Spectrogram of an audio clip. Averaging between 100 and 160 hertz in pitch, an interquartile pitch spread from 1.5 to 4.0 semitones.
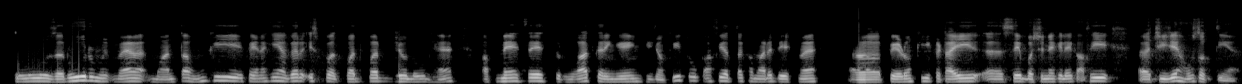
Yes: medium, 140 Hz; average, 2.9 semitones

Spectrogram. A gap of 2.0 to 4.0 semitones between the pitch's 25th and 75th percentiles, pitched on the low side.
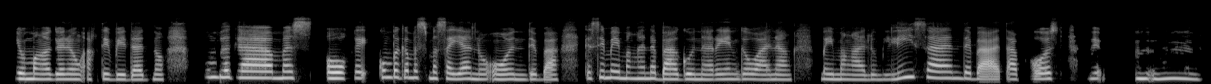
No: average, 3.5 semitones; very high, 255 Hz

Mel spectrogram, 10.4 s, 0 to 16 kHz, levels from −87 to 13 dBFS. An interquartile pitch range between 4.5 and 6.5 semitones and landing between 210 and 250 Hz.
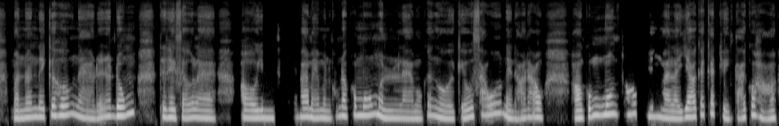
No: average, 5.1 semitones; high, 195 Hz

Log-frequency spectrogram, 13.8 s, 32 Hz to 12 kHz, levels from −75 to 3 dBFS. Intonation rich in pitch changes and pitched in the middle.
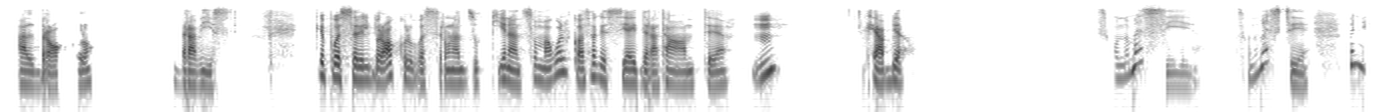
Yes: wide, 6.3 semitones; medium, 155 Hz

